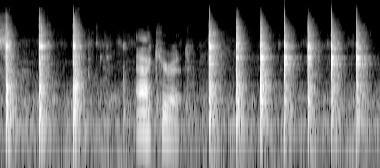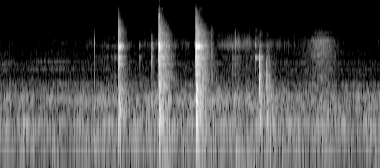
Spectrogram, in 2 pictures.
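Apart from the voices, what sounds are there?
blacksmith hammering metal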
